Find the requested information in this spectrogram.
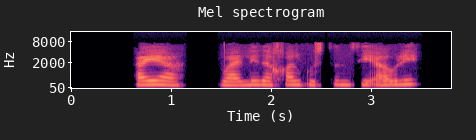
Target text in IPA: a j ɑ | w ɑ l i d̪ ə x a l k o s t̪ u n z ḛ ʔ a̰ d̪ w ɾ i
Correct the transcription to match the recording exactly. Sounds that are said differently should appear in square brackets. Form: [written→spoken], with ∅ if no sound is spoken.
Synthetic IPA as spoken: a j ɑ | w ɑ l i d̪ ə x a l k o s t̪ u n z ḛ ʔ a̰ [d̪→∅] w ɾ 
